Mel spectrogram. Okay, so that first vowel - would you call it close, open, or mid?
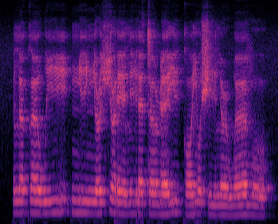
mid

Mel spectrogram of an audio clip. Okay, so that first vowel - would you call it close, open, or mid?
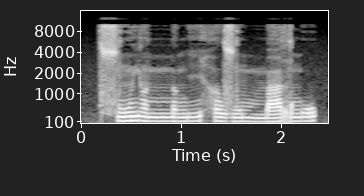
close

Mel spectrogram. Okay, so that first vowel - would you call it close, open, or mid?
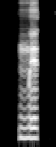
close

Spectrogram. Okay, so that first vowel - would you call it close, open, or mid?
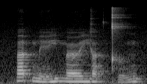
open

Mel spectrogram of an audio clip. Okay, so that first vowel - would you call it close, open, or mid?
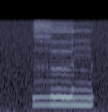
mid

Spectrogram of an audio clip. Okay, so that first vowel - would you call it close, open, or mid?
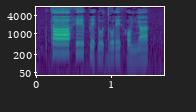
open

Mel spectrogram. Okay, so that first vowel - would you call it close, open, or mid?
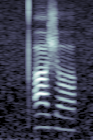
open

